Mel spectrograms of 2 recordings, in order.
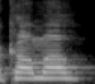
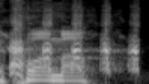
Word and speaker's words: Cuomo: Like, could you imagine like Jim Jones and them up in Harlem doing something for Como? Right. Never. Yeah, Cuomo. The only thing that rhymes with Cuomo is homo.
